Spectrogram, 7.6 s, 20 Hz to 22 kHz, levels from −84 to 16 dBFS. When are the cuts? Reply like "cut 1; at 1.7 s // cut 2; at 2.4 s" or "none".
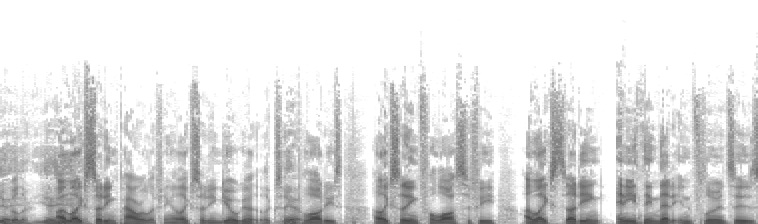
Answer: none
